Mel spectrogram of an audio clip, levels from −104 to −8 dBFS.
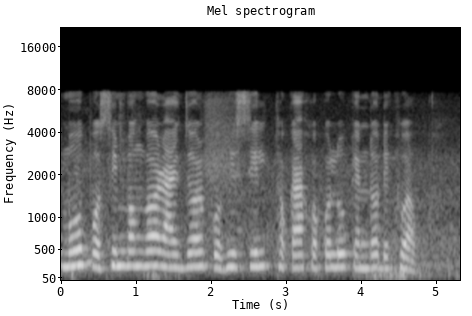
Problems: background conversations at intervals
